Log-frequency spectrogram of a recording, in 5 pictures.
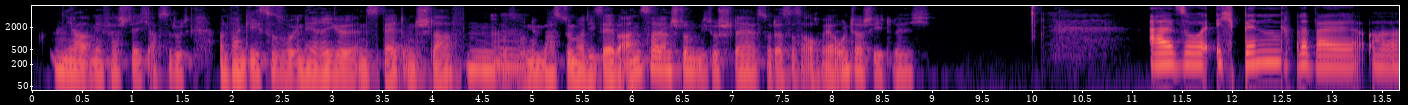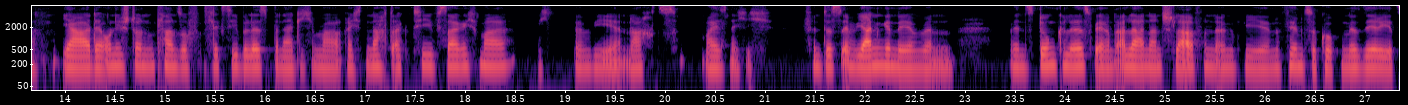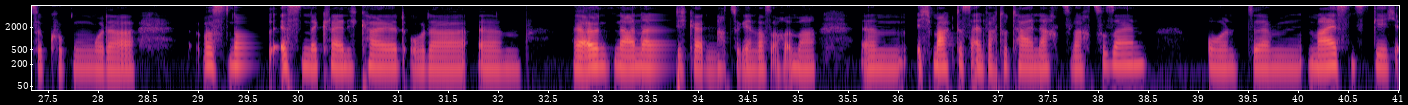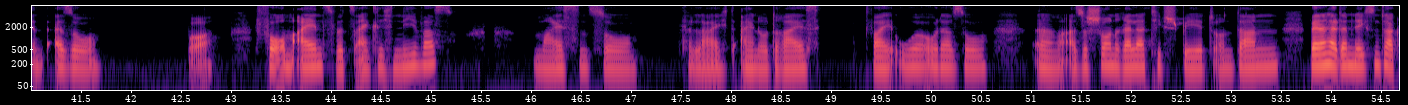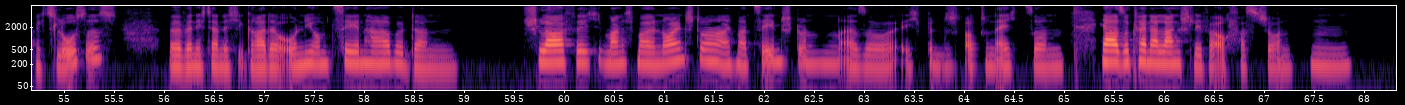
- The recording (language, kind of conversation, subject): German, advice, Wie kann ich morgens beim Aufwachen mehr Energie haben?
- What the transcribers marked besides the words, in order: static; other background noise; distorted speech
